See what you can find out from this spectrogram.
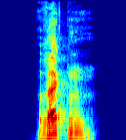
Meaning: dative plural of Rock
- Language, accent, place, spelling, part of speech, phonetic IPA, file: German, Germany, Berlin, Röcken, noun, [ˈʁœkŋ̩], De-Röcken.ogg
